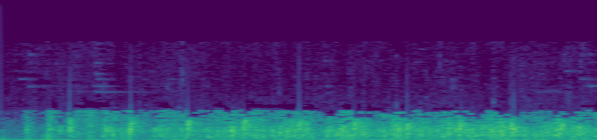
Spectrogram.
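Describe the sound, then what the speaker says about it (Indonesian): An audience at a church sermon breaks into applause, a steady wash of many hands clapping together for a few seconds, dense and fairly loud. "Beri tepuk tangan"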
